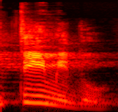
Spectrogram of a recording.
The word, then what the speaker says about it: tímido: penúltima se fosse seria paroxítona é na antepenúltima sílaba e tímido separando tímido Olha o time do demora mais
